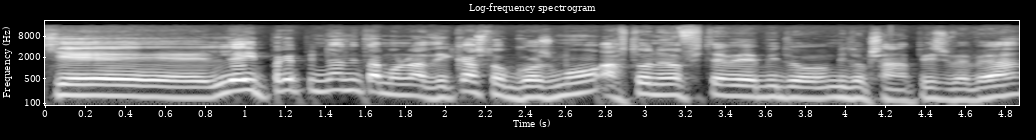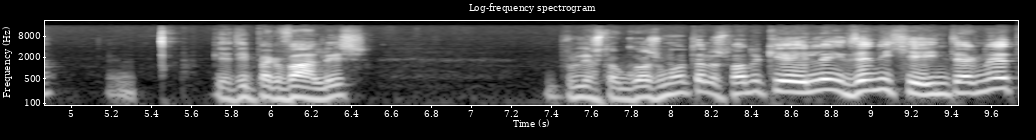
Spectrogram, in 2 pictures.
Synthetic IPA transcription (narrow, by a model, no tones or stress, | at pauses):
ce̞le̞ipɾe̞pinɐinet̪ɐmo̞nɐðikɐst̪o̞ŋɡo̞zmo̞ʔɐft̪o̞neofi̥t̪emind̪omind̪o̞ksɐnɐpisve̞veɐ | ʝɐt̪iipe̞ɾvɐlis | pulest̪o̞ŋɡo̞zmo̞t̪e̞lo̞s̬pɐnd̪ocele̞iðe̞niçe̞int̪e̞ɾne̞t̪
